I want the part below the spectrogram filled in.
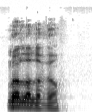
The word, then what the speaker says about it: Louisville: I like what he did at Louisville. – You said that wrong. Louisville. There you go.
